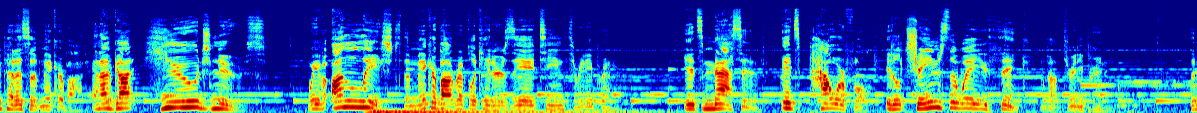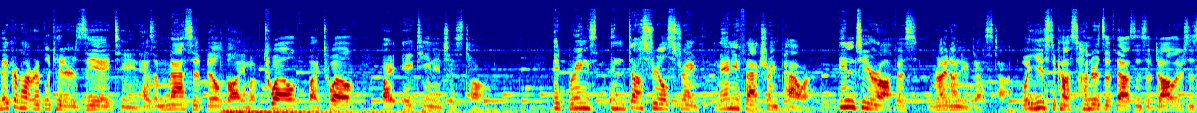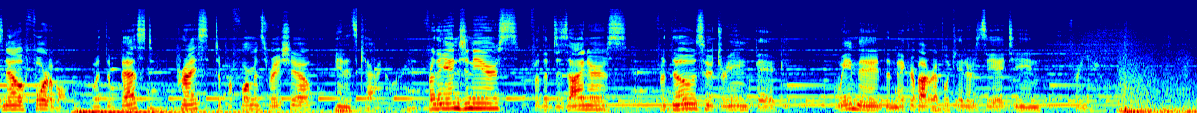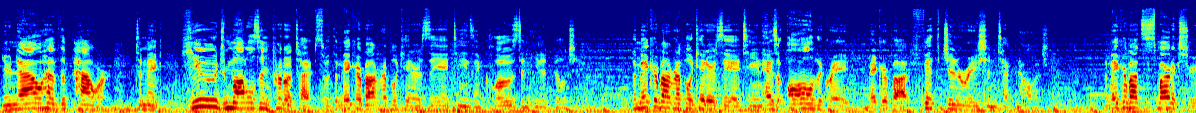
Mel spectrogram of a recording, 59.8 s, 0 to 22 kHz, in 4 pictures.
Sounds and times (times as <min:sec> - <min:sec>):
Speech: 0:00.0 - 0:07.8, 0:08.6 - 0:13.9, 0:14.9 - 0:21.1, 0:21.8 - 0:39.8, 0:40.4 - 0:43.8, 0:44.9 - 0:52.2, 0:52.8 - 0:58.1, 0:58.7 - 0:59.8
Music: 0:00.0 - 0:59.8.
